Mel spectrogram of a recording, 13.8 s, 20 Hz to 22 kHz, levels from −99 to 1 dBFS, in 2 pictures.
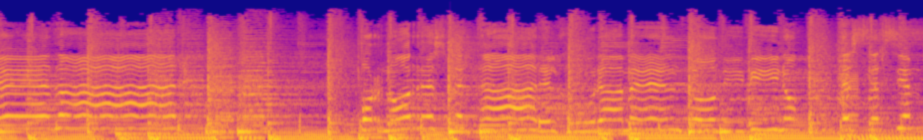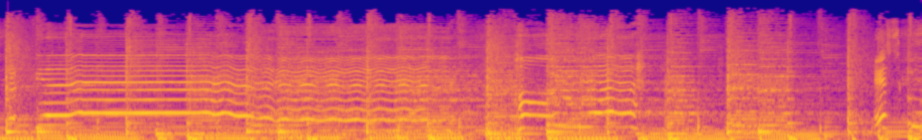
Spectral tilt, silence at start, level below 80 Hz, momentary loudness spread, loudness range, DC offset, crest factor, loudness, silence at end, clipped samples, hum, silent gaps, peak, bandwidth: -4.5 dB/octave; 0 s; -20 dBFS; 5 LU; 2 LU; under 0.1%; 12 dB; -12 LUFS; 0 s; under 0.1%; none; none; 0 dBFS; 17 kHz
